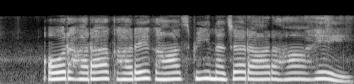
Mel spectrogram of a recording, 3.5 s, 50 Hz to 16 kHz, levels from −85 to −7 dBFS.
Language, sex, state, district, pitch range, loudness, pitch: Hindi, female, Rajasthan, Jaipur, 270-290 Hz, -14 LUFS, 275 Hz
